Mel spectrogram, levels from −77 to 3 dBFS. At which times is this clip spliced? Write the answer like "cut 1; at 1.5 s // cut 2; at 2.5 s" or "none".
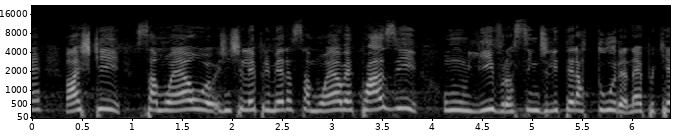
none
